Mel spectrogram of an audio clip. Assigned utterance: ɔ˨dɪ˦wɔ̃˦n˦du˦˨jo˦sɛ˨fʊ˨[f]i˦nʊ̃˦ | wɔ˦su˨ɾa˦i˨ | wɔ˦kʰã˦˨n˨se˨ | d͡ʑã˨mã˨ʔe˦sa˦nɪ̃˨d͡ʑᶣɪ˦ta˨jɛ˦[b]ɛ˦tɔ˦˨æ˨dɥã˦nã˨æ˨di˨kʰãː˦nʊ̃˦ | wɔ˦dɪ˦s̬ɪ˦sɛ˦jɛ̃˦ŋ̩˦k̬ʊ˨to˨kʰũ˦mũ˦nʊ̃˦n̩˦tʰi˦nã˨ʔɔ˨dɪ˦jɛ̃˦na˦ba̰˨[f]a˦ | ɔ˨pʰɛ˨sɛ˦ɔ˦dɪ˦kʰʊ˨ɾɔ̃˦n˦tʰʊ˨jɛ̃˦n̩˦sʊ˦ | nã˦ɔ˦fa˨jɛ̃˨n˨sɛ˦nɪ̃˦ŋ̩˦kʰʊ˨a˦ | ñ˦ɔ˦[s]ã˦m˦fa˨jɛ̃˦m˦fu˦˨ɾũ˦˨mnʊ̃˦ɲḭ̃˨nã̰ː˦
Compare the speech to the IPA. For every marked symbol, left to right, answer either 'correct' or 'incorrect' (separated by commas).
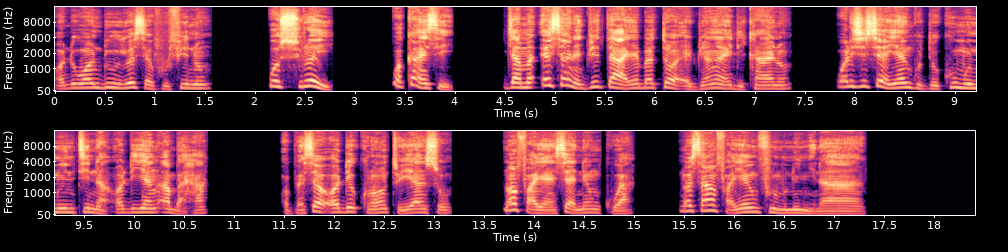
correct, correct, incorrect, correct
